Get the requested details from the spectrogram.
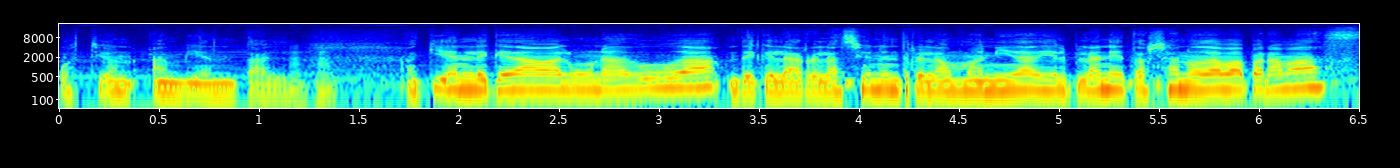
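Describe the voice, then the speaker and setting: A woman's medium-pitched voice at a fairly quick pace, with ordinary pitch variation and noticeable background noise. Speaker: radio host. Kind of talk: scripted radio narration.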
